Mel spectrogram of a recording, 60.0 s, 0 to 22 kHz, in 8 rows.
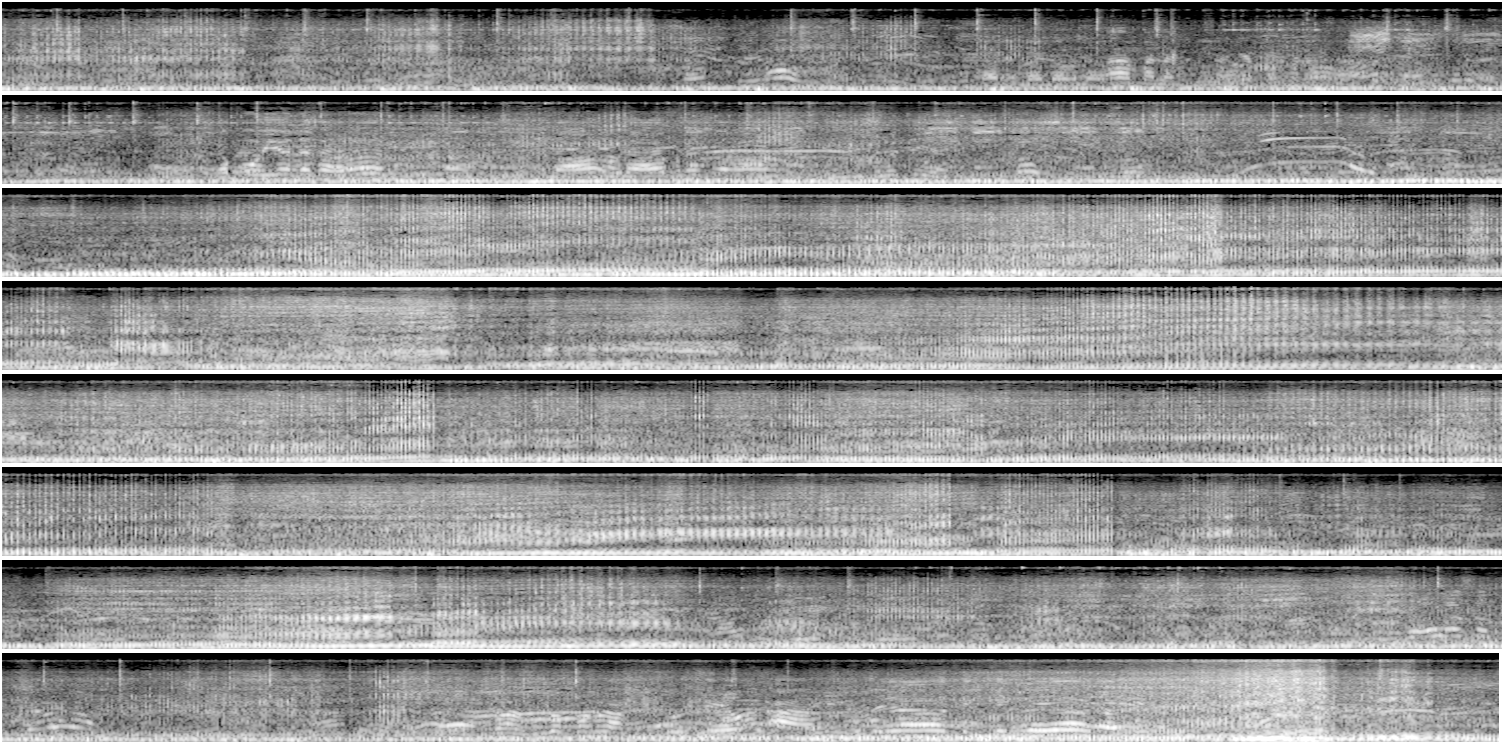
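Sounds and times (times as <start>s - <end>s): dirt bikes revving past: 0.0s - 59.9s
people's voices: 0.0s - 59.9s.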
